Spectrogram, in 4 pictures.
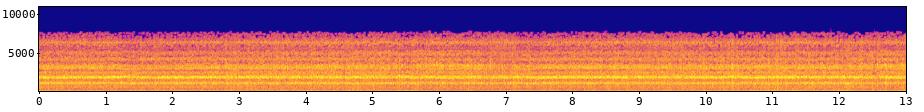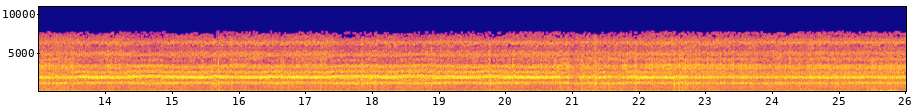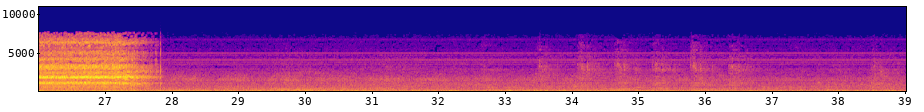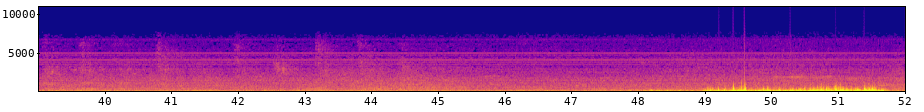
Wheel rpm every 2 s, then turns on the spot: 160, 160, 160, 160, 160, 160, 160, 160, 160, 160, 160, 160, 160, 110, 0, 0, 0, 0, 0, 0, 0, 0, 0, 0, 0, 0.
none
